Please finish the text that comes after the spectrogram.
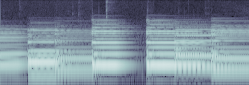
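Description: Left-hand piano part of a song from La La Land, a few low notes struck one after another and left to ring, close and clear with no voices.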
